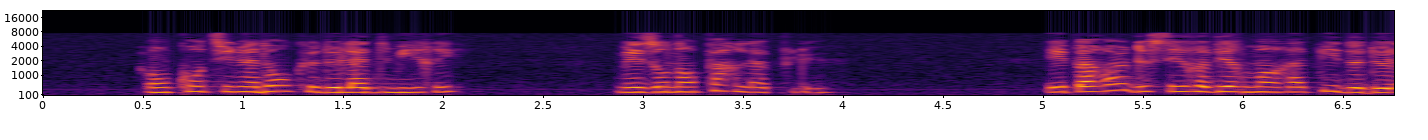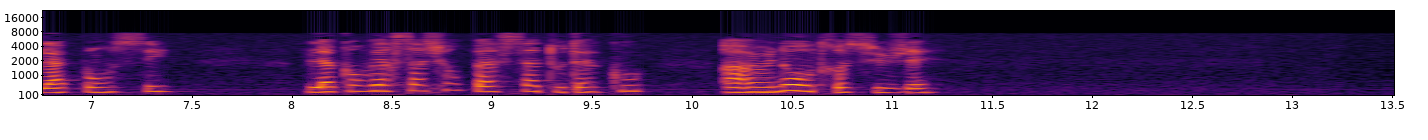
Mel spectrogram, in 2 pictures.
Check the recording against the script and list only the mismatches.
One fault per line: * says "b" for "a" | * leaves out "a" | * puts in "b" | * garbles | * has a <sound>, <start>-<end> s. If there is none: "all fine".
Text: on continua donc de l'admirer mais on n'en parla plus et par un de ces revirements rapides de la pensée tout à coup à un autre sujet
* puts in "la conversation passa"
